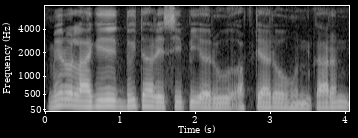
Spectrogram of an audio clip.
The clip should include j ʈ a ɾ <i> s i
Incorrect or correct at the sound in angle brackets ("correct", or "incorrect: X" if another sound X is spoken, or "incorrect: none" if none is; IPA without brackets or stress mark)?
incorrect: e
